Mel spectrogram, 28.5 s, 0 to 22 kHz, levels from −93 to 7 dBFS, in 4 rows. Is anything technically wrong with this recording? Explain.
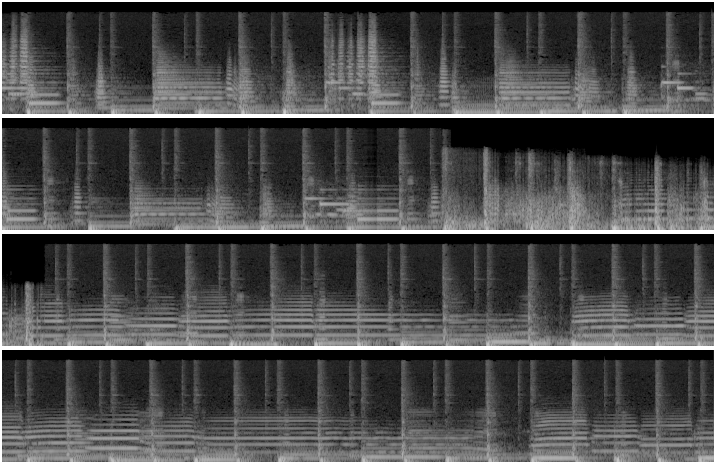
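Yes, there are three faults, all within about five seconds.

A call audio freeze runs from 10.76 to 10.88 s. The sound stretches into a brief fading buzz for about 110 ms, then resumes where it left off with nothing lost. This points to packets likely held up in transit, draining the jitter buffer until they arrived.

A call bitrate drop runs from 11.52 to 14.73 s. A falling bandwidth estimate pushed the encoder from 128 kbps down to 8 kbps and narrowed the audio band from 20 kHz to 4 kHz. The result is coarse, muffled and watery for over three seconds.

A jitter buffer speed-up runs from 13.97 to 15.72 s. The receiver held surplus audio and trimmed short pitch-period slices repeatedly, about a tenth of a second in total. The sound plays roughly 5% fast at unchanged pitch and feels slightly hurried.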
